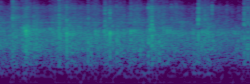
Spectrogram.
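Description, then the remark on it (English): An audience claps together in a steady, dense wash of applause, many hands overlapping with no clear rhythm, sustained at an even moderate loudness for the whole moment. “Just clap and thank God.”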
